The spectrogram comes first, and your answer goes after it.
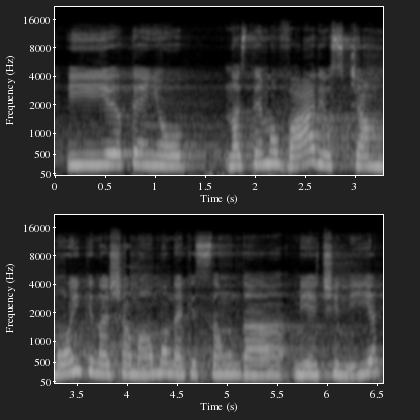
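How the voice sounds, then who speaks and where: In a room with audible echo and light background noise, a woman with a fairly high pitch speaks at a very slow pace, her intonation monotone and flat and her loudness very even. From Paraná coast, southern Brazil; Paraná, Brazil. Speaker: speaker. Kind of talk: panel talk. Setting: stage with audience. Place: stage. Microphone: handheld.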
